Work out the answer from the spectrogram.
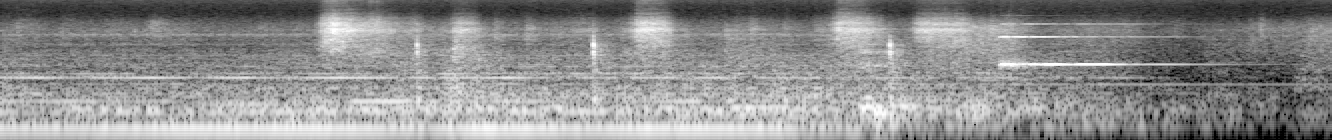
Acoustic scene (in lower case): elevator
